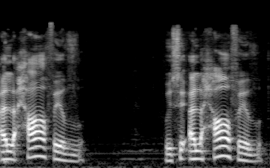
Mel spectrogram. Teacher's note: Letter Ha is one of the Qamari letters because we pronounce letter Lam.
